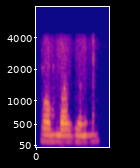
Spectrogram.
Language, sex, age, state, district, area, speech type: Assamese, male, 18-30, Assam, Dhemaji, rural, conversation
